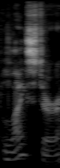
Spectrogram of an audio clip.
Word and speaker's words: Leister: So I'm a little bit familiar with the the EI arrangement there in the name, but I appreciate the the consideration.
